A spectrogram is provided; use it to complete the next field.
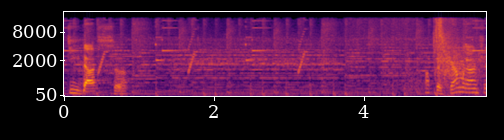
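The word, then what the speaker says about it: Tidus: Ok, ho fissato questo T-Bus. Cioè, mi so. Mi sono abituato a dire T-Bus, che in realtà la pronuncia corretta è T-Das.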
